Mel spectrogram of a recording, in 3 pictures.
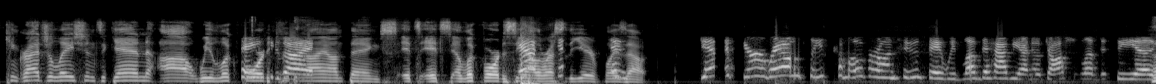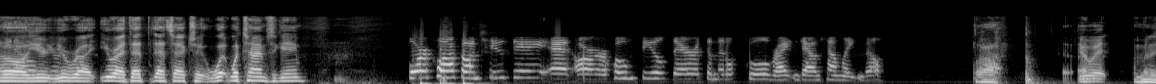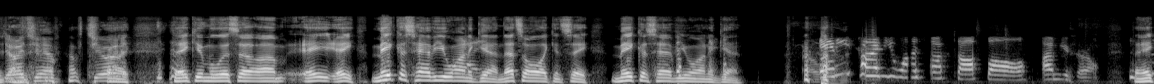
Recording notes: an hour of community call ins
